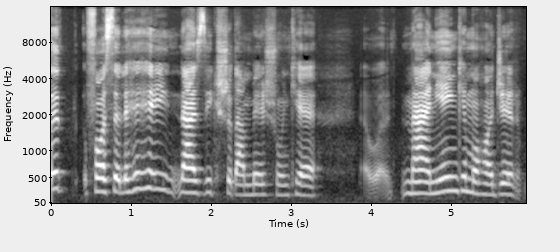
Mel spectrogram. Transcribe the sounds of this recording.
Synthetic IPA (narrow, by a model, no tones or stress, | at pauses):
ed̪̚ | fɒːseleɦeɦe̞jnæzd̪iːcʰʃod̪æmbe̞heʃuncʰe̞ | mæʔniːjeiːŋcʰe̞moɦɒːd͡ʒe̞ɾ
